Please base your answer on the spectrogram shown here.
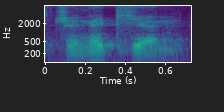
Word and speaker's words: Djanikian: splendor my name is Jenna Qian it spelled DJ a ni ki a and the D is silent no one could pronounce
